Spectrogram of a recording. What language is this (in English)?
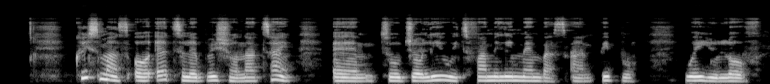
Nigerian Pidgin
